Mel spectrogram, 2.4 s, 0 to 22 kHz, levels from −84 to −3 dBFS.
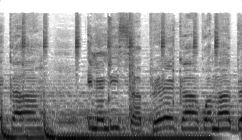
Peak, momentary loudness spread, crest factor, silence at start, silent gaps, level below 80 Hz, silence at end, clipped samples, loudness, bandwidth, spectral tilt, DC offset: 0 dBFS; 3 LU; 10 dB; 0 s; none; -12 dBFS; 0 s; under 0.1%; -11 LUFS; 16 kHz; -5 dB/octave; under 0.1%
